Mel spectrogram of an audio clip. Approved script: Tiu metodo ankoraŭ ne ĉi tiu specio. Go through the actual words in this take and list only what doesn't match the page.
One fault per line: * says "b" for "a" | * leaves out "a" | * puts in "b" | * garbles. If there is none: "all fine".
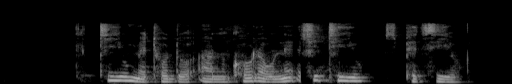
all fine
